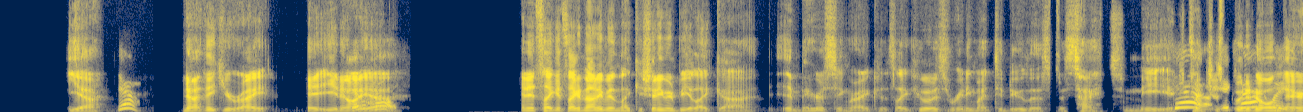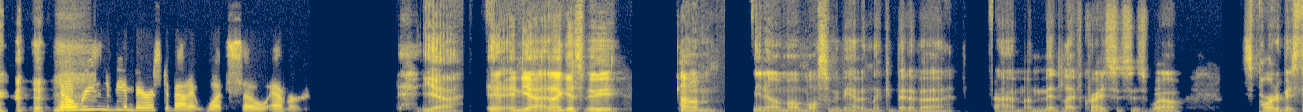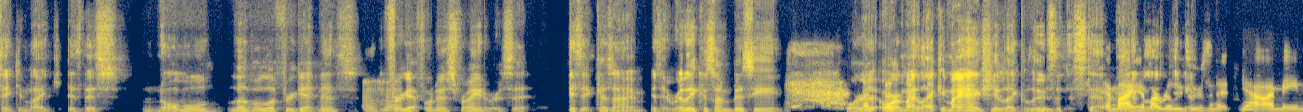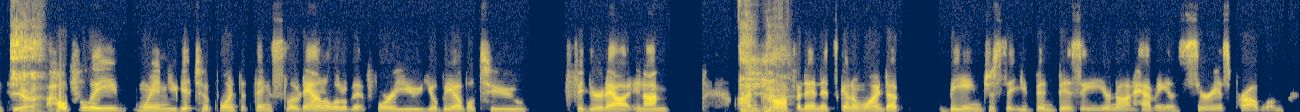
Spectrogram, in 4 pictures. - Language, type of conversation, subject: English, advice, How can I repair my relationship and rebuild trust after breaking a promise?
- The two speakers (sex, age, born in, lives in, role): female, 55-59, United States, United States, advisor; male, 30-34, United States, United States, user
- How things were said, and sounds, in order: tapping; other background noise; laughing while speaking: "besides"; chuckle; exhale; laugh; laughing while speaking: "Yeah"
